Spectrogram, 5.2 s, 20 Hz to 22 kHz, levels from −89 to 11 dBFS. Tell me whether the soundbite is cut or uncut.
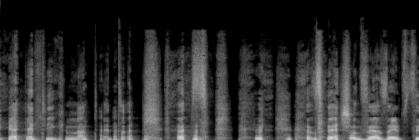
uncut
